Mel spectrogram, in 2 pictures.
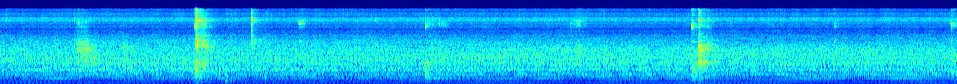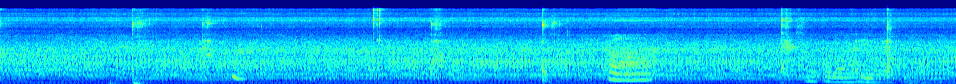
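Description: A metal fork and tongs clink and scrape on a ceramic plate.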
